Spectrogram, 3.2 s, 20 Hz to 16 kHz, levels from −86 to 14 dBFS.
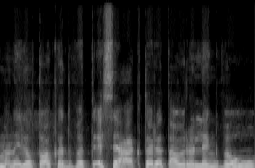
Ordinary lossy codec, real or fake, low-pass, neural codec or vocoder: Opus, 24 kbps; real; 14.4 kHz; none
